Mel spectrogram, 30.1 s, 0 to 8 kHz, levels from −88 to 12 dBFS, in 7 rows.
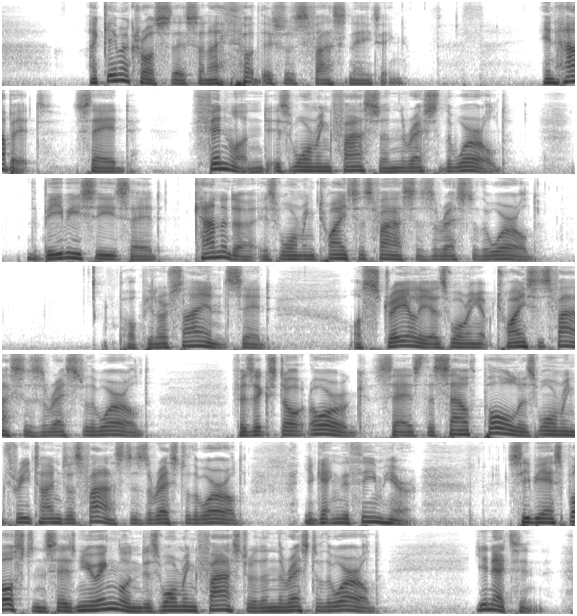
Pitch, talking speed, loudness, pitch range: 125 Hz, 180 wpm, -18 LUFS, 115-140 Hz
